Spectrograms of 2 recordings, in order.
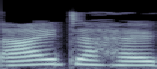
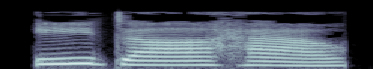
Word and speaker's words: Idaho: The word consists of three parts. The first is, e, which in English conveys the idea of coming down.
